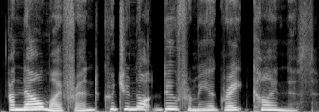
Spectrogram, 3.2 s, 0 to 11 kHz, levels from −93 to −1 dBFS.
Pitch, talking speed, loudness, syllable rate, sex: 225 Hz, 245 wpm, -17 LUFS, 4.7 syllables/s, female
